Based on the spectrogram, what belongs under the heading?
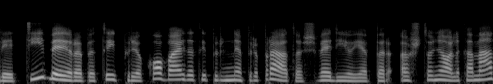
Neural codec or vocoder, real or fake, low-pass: codec, 16 kHz, about 1 kbps, DyCAST, with the encoder's durations; fake; 7.2 kHz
